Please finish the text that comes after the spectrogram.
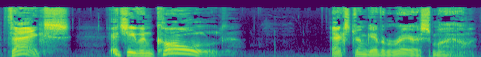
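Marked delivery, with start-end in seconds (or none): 0.0-2.3 high, drawn-out holler of thanks; shouted thanks from out in the crowd; crew member's yell. A narrator's reading. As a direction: yell back to the boss, voice pitched up. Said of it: "someone yelled".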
